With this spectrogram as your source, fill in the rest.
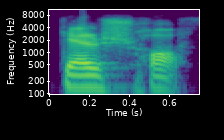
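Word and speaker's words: Kirchhoff: apparently he a German physicist the actual German pronunciation is kof I don't none of us lived during his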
